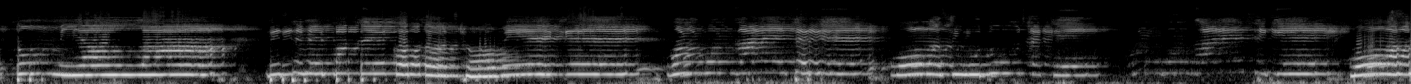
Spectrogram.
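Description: A young girl singing an Islamic naat (devotional song) solo, in long held notes with short breaks between phrases.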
